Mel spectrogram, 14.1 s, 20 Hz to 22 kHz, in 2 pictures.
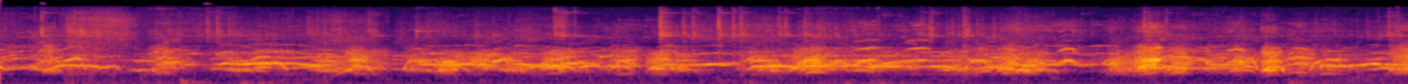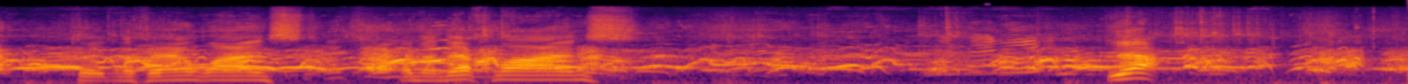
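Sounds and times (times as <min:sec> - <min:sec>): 
pack of excited sled dogs barking, yipping and whining before a mushing run: 0:00.0 - 0:14.0
speech: 0:07.4 - 0:10.3, 0:12.6 - 0:13.0.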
